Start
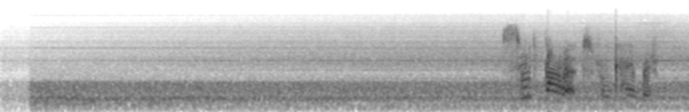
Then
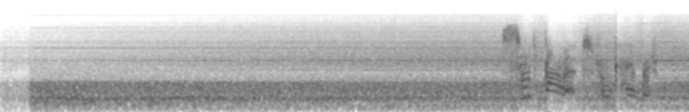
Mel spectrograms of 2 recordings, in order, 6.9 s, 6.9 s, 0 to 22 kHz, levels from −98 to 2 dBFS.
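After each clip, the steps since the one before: compression 5:1, threshold -27 dBFS, peak gain reduction 13 dB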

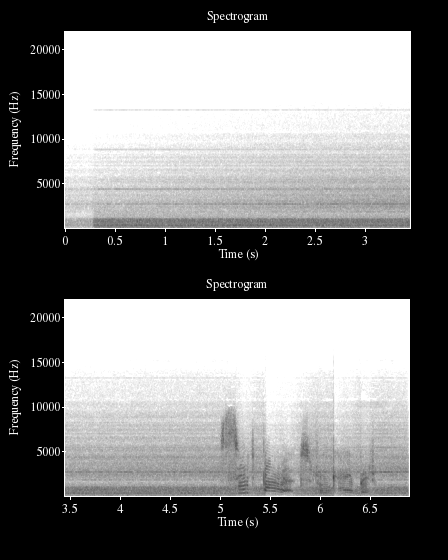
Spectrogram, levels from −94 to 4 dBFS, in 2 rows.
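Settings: peaking EQ 83 Hz -6 dB 0.31 oct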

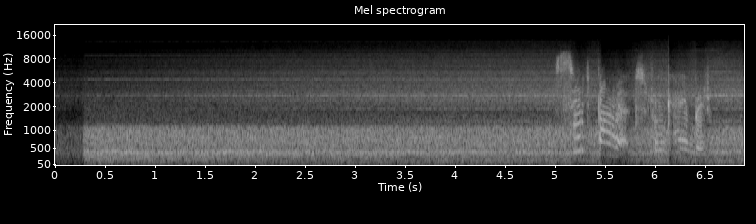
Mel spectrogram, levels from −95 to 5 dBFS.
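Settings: no audible change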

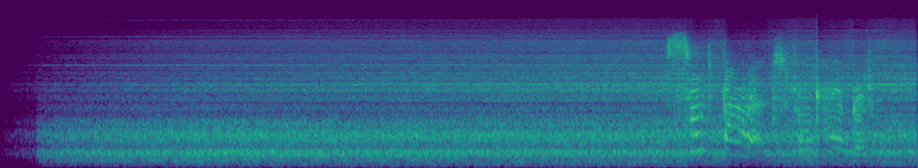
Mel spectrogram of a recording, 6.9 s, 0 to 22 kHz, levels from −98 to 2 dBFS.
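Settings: fade-in on the opening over 1.52 s; reverberation RT60 1.0 s, pre-delay 3 ms, DRR 9.5 dB

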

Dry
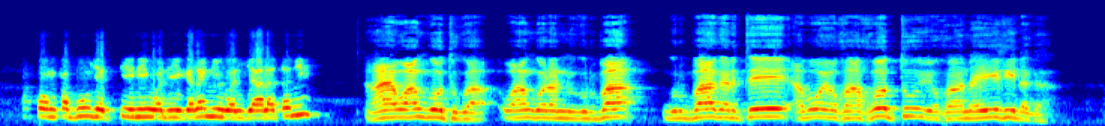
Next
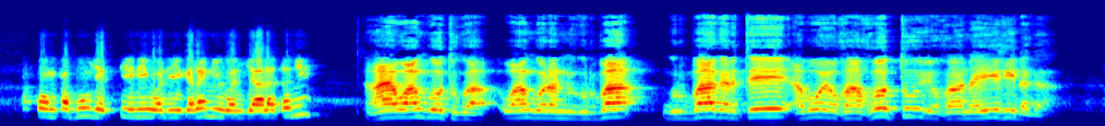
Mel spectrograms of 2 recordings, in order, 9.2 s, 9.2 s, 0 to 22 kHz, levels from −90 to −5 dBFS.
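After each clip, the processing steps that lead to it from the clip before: high-pass 620 Hz 24 dB/octave; trim +6 dB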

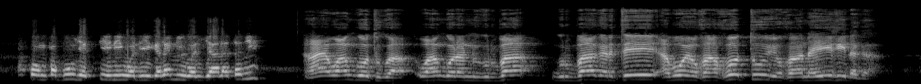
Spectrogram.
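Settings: treble shelf 4.3 kHz +5.5 dB; compression 6:1, threshold -22 dBFS, peak gain reduction 13 dB; trim +5.5 dB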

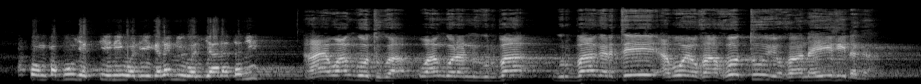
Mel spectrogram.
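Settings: plate-style reverb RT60 3.5 s, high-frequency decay 0.4×, DRR 15 dB; trim +3 dB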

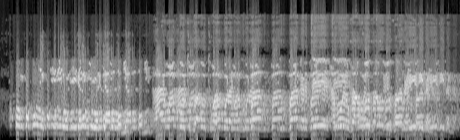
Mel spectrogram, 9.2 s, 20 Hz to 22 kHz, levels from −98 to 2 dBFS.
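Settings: coarse spectral quantiser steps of 30 dB; overload inside the chain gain 11 dB; delay 418 ms -4.5 dB; trim +5.5 dB

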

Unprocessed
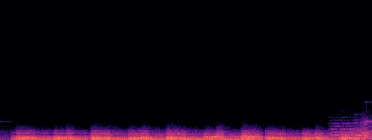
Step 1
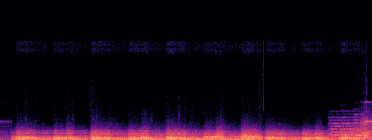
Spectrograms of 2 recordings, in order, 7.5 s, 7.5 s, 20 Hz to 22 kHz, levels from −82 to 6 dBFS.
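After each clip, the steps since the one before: treble shelf 2.2 kHz +10.5 dB; trim +8.5 dB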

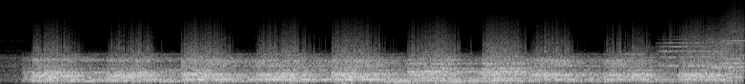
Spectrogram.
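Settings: loudspeakers at several distances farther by 26 m -5 dB, 39 m -5 dB; low-pass sweep 1.2 kHz -> 2.9 kHz, 6.08–6.81 s; slew-rate limiter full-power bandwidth 160 Hz; trim -1 dB

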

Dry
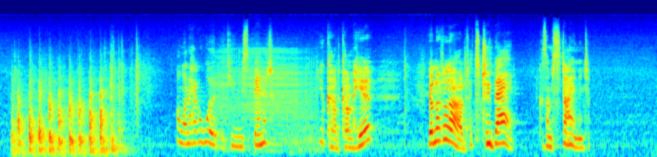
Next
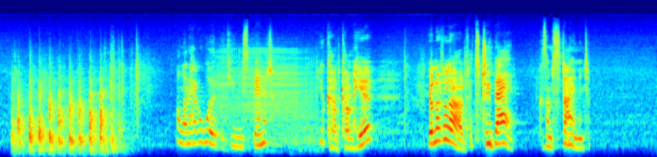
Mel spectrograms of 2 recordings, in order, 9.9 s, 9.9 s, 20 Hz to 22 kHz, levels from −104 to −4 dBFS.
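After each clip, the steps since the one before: high-pass 300 Hz 12 dB/octave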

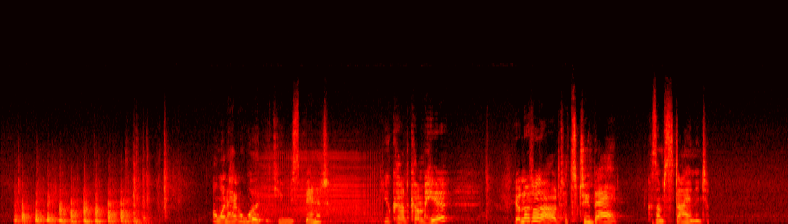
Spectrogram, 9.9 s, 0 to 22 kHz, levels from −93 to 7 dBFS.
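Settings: peak limiter -15.5 dBFS, peak gain reduction 12 dB; trim -9 dB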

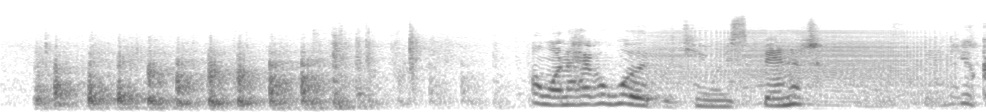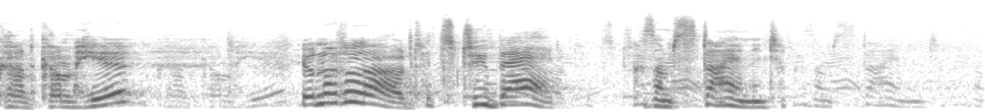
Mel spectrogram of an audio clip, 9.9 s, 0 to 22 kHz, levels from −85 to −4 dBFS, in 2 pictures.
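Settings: feedback delay 799 ms, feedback 34%, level -20 dB; trim -3 dB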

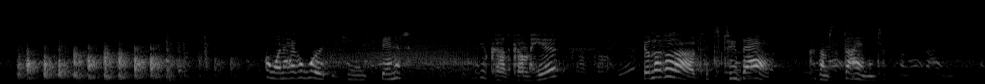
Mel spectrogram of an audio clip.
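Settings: band-pass filter 1 kHz, Q 3.4; trim +7 dB

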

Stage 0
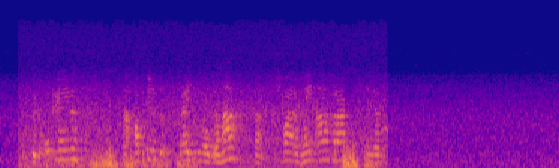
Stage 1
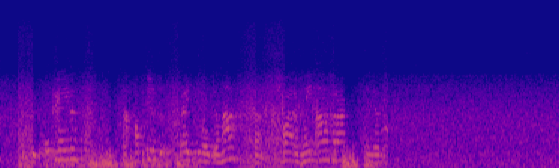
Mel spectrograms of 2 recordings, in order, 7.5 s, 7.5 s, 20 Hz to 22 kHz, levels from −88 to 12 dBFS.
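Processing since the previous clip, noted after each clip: dynamic bell 800 Hz, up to -6 dB, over -34 dBFS, Q 1.3; compression 6:1, threshold -31 dBFS, peak gain reduction 15 dB; trim -4 dB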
